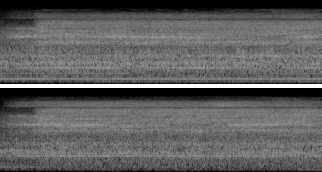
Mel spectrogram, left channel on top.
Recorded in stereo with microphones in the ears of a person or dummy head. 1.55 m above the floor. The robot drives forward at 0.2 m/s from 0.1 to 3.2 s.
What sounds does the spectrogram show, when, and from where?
0.3 s frying: 5° right (ahead or behind), 3.5 m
